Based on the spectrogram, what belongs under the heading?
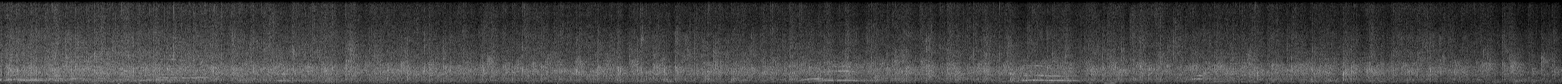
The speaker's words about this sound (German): Ich würde sagen, das ist einen ganz großen Applaus nochmal wert.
